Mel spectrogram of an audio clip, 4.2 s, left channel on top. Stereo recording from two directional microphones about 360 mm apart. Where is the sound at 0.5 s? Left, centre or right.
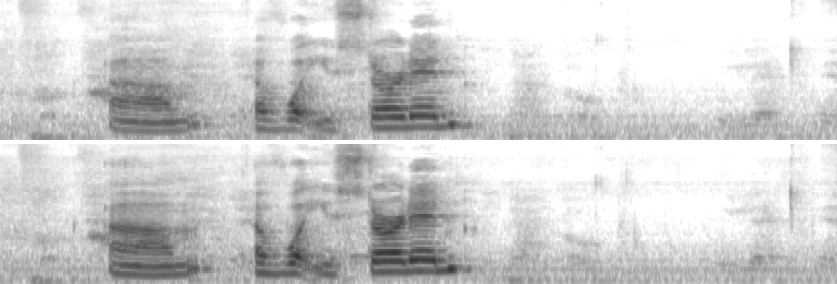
Right.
